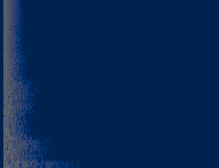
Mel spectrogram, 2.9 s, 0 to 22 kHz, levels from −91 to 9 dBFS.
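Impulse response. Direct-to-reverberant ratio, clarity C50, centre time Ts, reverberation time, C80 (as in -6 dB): -4.0 dB, 3.0 dB, 44 ms, 0.85 s, 6.5 dB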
